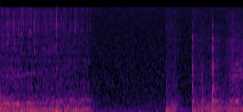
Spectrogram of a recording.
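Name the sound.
water poured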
